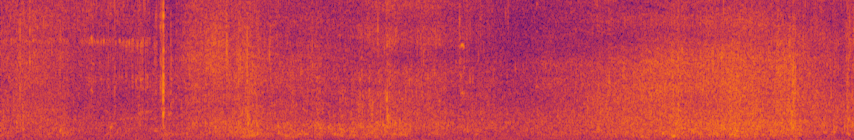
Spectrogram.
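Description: Faint, steady noise of small waves washing at the shoreline with light wind on the microphone, and one faint click about a second in.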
